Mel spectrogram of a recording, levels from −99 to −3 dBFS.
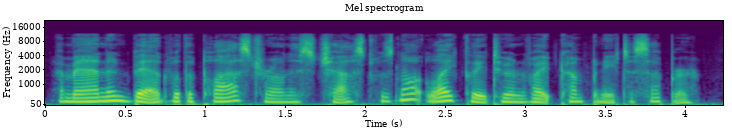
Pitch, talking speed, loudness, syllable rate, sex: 175 Hz, 255 wpm, -19 LUFS, 6.6 syllables/s, female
